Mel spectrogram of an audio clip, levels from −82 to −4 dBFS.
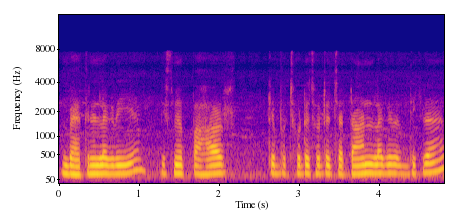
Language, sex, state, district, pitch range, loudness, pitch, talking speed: Hindi, male, Bihar, Patna, 140-150 Hz, -16 LUFS, 145 Hz, 160 wpm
